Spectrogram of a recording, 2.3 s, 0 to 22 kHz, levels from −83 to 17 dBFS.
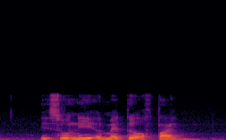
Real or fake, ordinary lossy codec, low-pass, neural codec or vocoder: fake; none; 7.2 kHz; vocoder, 44.1 kHz, 128 mel bands every 512 samples, BigVGAN v2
